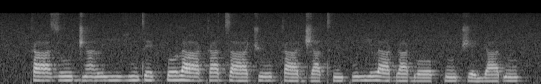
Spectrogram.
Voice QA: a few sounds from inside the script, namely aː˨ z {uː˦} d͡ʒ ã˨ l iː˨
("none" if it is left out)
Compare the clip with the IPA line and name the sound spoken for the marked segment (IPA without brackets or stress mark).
uː˨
